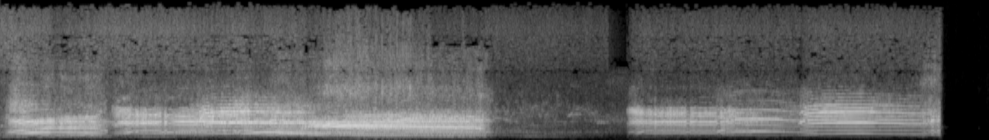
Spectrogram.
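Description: Loud sheep bleating in long wavering cries, a sustained call of several seconds followed by a short pause and another drawn-out bleat, with no talking.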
